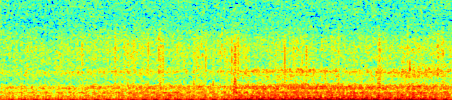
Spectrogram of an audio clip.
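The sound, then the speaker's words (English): Engine drone from an older car being driven along a country road, a steady low hum with a regular pulsing throb that grows slightly louder partway through, with no talk over it. “Del Shipley, with Aunt Mary on the seat beside her, is driving her car toward the Lane Farm on Willow Road.”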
